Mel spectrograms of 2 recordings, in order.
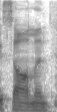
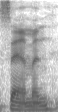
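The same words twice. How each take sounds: First: "salmon" as SAHL-uh-mun; "salmon" with an AH and an audible L; preferred salmon. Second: "Salmon" as SAM-un, low and soft; "Salmon" pronounced SAM-un; accepted salmon. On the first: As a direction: say "salmon" with the L sounded. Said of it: "I wanna say salmon". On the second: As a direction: say "Salmon" with a silent L. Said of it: "even though I wanna say salmon". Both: Shown as a demonstration.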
